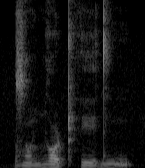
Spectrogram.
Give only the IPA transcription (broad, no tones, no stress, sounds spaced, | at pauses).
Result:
z ɔ̃ ʎ ɔ ʈʰ e d ĩ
